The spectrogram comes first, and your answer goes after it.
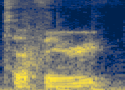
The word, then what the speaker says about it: Teferi: I think it's pronounced Teferi.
